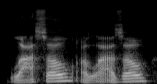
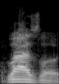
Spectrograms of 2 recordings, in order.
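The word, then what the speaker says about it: László: I think his name is Lasso, right? Hold on. Lazo. I don't know how to pronounce it. I'm forgetting. Laszlo, yeah, Laszlo.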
